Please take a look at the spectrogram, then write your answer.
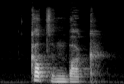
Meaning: a litter box, a cat box
- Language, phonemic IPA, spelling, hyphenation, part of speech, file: Dutch, /ˈkɑ.tə(n)ˌbɑk/, kattenbak, kat‧ten‧bak, noun, Nl-kattenbak.ogg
